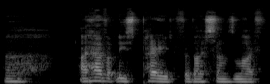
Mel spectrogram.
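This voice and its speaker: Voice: mid-range voice, flat delivery, measured pace, a bit bright, natural voice. A storyteller voicing a proud jungle boy who gives firm, scornful commands.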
